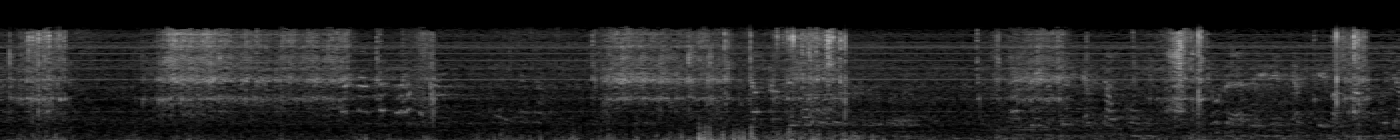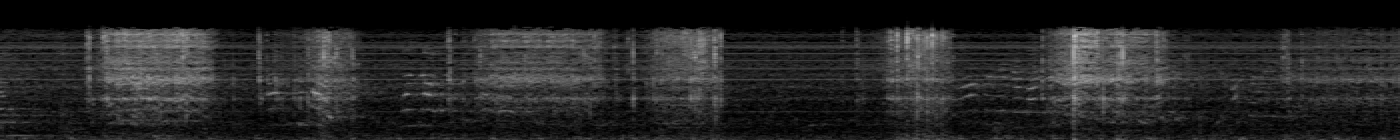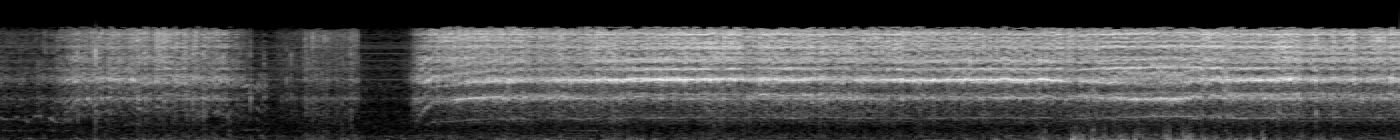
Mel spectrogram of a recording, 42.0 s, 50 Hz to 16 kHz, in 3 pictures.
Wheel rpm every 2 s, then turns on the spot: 20, 40, 0, 30, 10, 10, 10, 30, 20, 20, 10, 10, 40, 10, 70, 30, 130, 170, 160, 160, 170.
16-18 20-22 30-32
